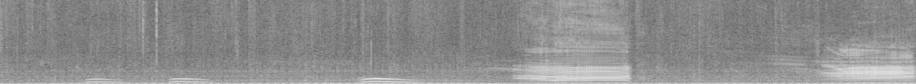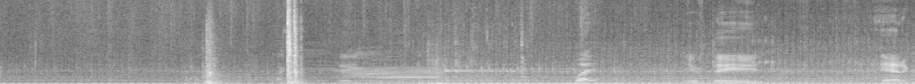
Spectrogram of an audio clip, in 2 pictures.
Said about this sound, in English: How are you, Miss Cow? You ain't talking today, are you?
